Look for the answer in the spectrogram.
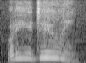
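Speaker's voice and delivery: high, loud cry of disbelief; shocked shout. A narrator's reading. Jacob shouting at the girl who pushed him, loud and high. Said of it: "Jacob says".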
